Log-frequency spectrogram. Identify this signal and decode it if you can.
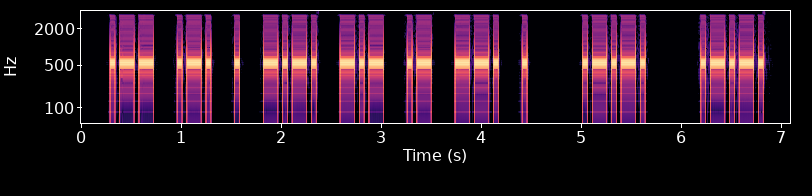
Morse code, heard as a keyed tone, about 25 wpm, spaced as for 20 wpm, 550 Hz. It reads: WRECKAGE <AR> <AR>
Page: News headlines in Morse code at 20 wpm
